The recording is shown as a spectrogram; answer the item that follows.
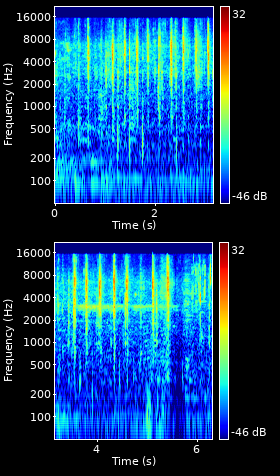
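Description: Chewing and lip-smacking while eating mutton curry with rice: rapid, irregular wet mouth clicks. A faint thin high tone sounds for about a second and a half in the middle.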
